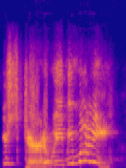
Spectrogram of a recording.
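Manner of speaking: very high, loud, fast cartoon rant; cartoon character voice. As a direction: rattle it off in a loud put-on cartoon voice. Mr. Krabs impression on request.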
